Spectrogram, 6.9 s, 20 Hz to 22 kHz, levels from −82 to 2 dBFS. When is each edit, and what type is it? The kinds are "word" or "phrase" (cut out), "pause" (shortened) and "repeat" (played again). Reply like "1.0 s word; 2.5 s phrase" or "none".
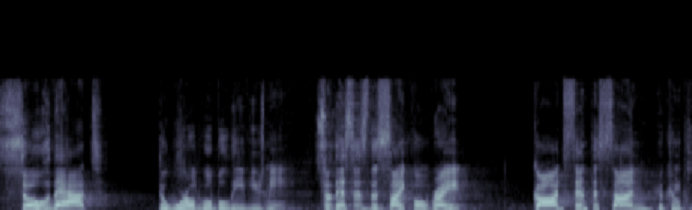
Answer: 2.6 s word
